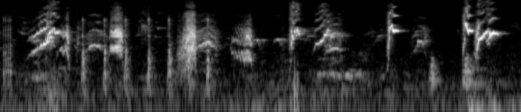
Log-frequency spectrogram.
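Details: Javan myna, male and female together, giving loud harsh squawking notes about once a second, some with sharp upward whistled inflections, over a quiet background.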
